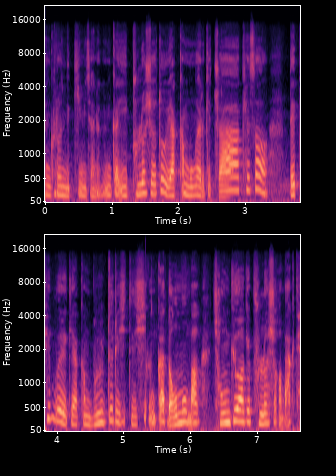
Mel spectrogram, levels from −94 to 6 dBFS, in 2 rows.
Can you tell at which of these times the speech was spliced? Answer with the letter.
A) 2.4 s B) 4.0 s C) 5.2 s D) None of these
C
